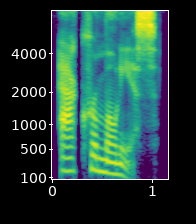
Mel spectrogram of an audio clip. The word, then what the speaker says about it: acrimonious: On the right, we have acrimonious, pronounced acrimonious.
